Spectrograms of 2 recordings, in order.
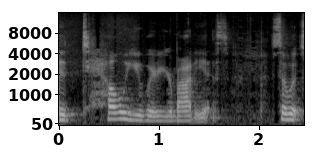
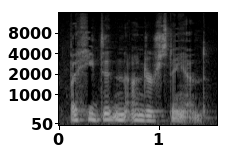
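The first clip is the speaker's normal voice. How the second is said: ordinary delivery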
